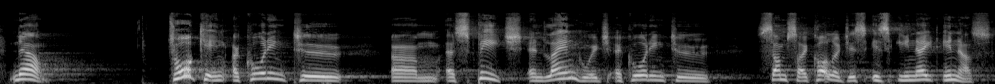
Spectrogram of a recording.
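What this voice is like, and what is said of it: Vaguely Australian accent, slightly American. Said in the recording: “I'm using an Australian accent. Perhaps not classical Australian, but it is vaguely Australian with a tinge of American”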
